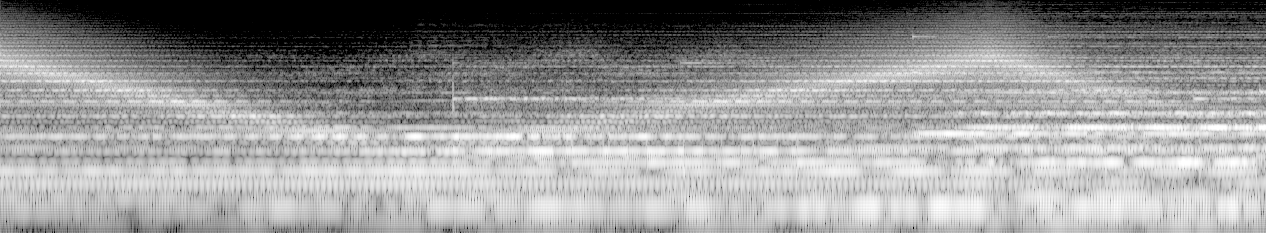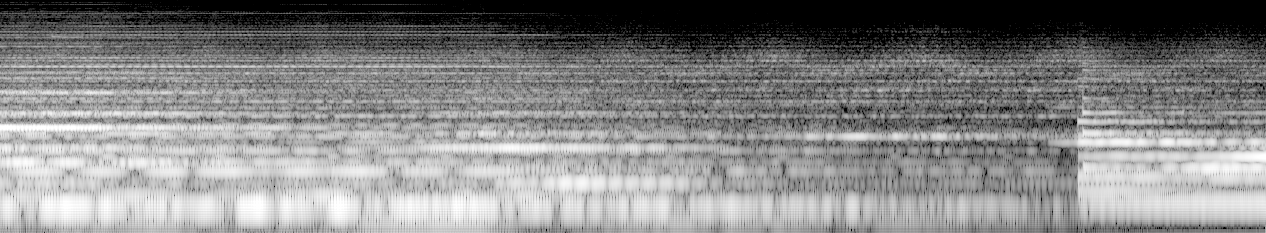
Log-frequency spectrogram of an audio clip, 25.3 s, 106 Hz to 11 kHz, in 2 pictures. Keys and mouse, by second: 1.4 click, 2.5-6.8 drag, 8.2 click, 9.7 click, 10.7-11.4 typing, 11.7 Return, 13.8 click, 14.1 click, 15.1 click, 16.2 click, 17.8-18.2 typing, 18.5 Return, 20.2 i, 21.4 click, 21.7 space, 23.0 space, 23.6-24.8 drag.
